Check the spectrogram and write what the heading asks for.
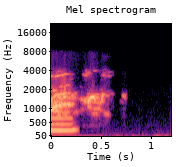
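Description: A brief burst of sound suddenly plays from laptop speakers as a WhatsApp story is opened on WhatsApp Web: a loud, voice-like harmonic snippet that cuts off after about half a second, followed by a tiny trailing blip and silence.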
